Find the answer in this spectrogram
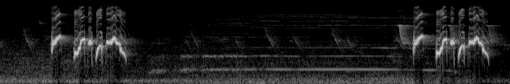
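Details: Red-whiskered bulbul being trained to sing in the morning, in the fired-up competition singing style: two loud, quick phrases of four to five slurred, warbling whistled notes about three seconds apart. A faint steady hum runs between them.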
